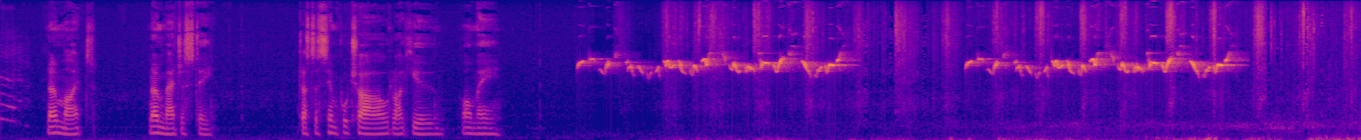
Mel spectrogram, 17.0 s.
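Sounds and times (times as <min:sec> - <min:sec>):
songbird warbling: 0:07.2 - 0:10.7, 0:12.0 - 0:15.7.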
